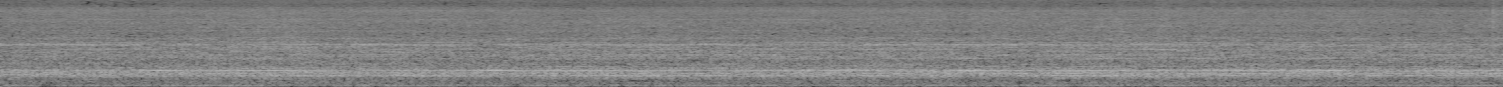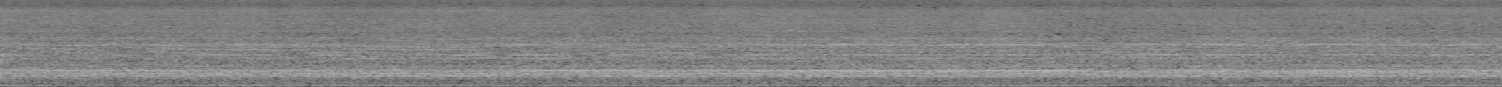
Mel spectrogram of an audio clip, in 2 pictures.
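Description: Revlon blow dryer running steadily on low with its nozzle attachment on: a constant rush of air with a steady whine in it.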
